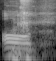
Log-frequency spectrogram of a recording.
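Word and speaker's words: Auld: the song it's it's the first word is a-u-l-d which is hilarious because that's also american ultimate disc league but it's pronounced old and the first choice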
